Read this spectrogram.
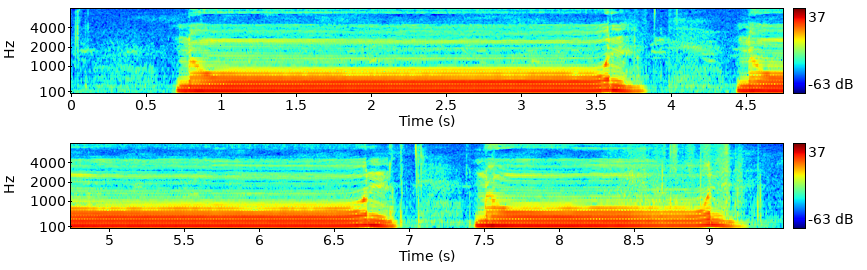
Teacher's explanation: নুন হরফ উচ্চারণের সময় নুন হরফ জিহ্বার আগা তালুর সাথে লেগে উচ্চারণ করবেন। জিহ্বার আগা তারপর উপরে তালুর সাথে লেগে উচ্চারণ করবেন।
